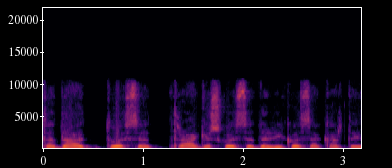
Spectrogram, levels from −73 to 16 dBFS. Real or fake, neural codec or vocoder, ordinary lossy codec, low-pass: real; none; AAC, 48 kbps; 10.8 kHz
